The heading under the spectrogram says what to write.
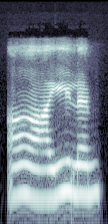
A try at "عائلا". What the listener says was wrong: ఇంకా కొంచెం ఎక్కువ దీర్ఘం తీయాలి. 4-5 హర్కాతులు కావాలి కదా మనకి. నియమం పేరు కూడా చెప్పండి. మద్దల్ వాజిబ్ ముత్తసిల్. అలీఫ్ మద్ తర్వాత హంజా వచ్చింది. మద్దల్ వాజిబ్ ముత్తసిల్. ఒకవేళ షద్దా కానీ లేదా సుకున్ కానీ వస్తే మద్దల్ లాజిం అనేవాళ్ళు.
